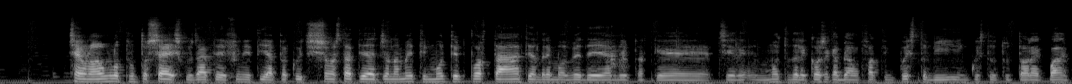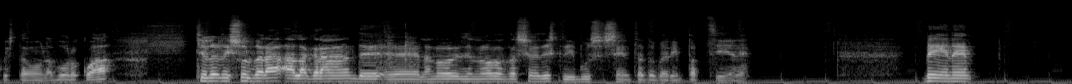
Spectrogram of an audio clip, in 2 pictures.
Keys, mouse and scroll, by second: 18.6 click, 20.7 middle click.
